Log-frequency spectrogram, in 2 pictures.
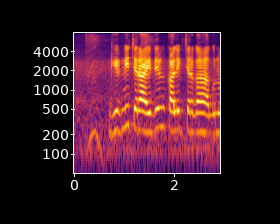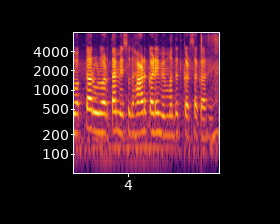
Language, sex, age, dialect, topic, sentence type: Magahi, male, 31-35, Western, agriculture, statement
